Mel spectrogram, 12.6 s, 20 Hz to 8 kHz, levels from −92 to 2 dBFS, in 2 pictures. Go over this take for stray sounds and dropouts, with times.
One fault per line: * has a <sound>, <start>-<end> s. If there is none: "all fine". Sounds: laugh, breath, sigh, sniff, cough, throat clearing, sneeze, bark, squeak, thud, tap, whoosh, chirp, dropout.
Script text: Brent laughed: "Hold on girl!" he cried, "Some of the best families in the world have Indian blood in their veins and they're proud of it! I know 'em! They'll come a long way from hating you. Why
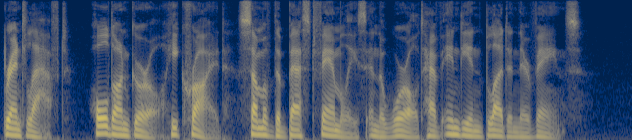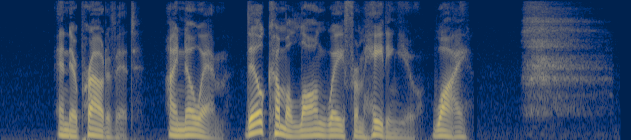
* has a sigh, 11.5-12.5 s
